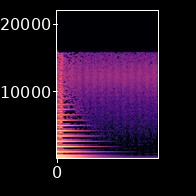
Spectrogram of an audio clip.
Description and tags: Fm Synth Tone 01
